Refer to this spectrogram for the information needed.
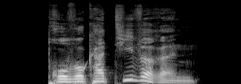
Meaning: inflection of provokativ: 1. strong genitive masculine/neuter singular comparative degree 2. weak/mixed genitive/dative all-gender singular comparative degree
- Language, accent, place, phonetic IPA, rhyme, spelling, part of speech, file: German, Germany, Berlin, [pʁovokaˈtiːvəʁən], -iːvəʁən, provokativeren, adjective, De-provokativeren.ogg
